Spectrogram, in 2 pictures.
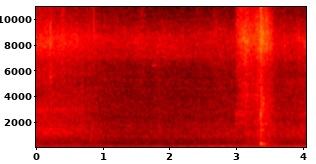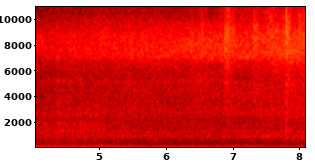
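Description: Faint, steady low rumble of background noise, with a single short click a little over three seconds in.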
